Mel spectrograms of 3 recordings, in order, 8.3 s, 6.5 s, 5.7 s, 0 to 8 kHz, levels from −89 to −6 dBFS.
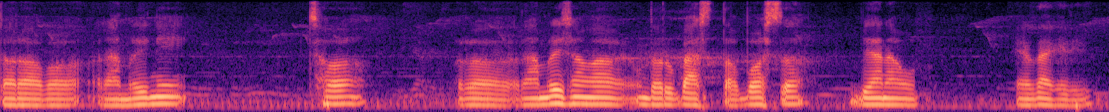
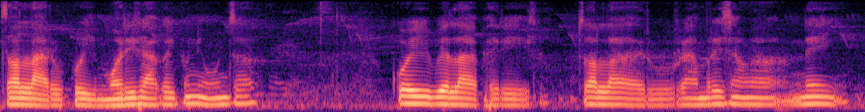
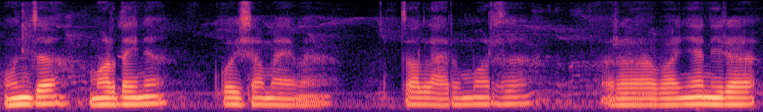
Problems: none marked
